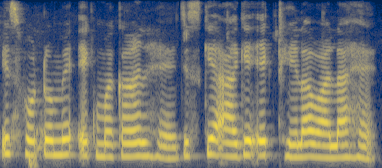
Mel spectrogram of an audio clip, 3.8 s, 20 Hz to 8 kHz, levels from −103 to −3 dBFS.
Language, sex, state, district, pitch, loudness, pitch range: Hindi, female, Jharkhand, Deoghar, 235 Hz, -15 LUFS, 220-255 Hz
